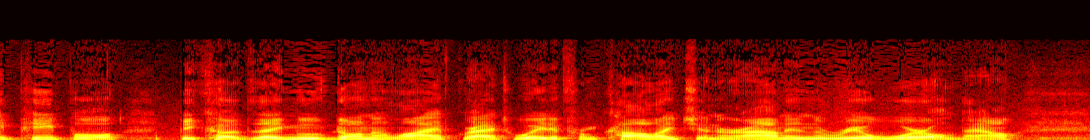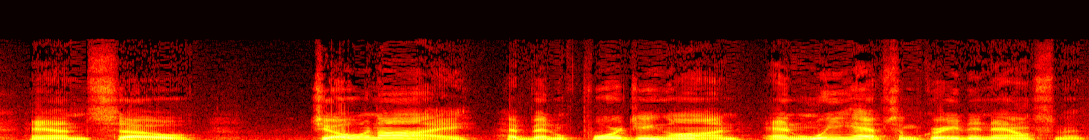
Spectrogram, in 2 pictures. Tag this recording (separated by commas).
Speech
